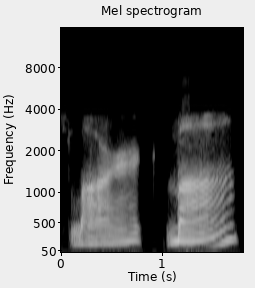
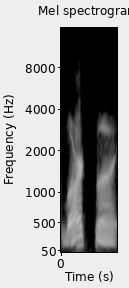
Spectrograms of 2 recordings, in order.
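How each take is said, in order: First: The pitch rises at the end of the word. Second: The pitch stays flat through the word. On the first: This is how the speakers of that language say it. "the way they pronounce it is Larkma ... So they have the tones go up at the end" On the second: This is the everyday American English way of saying it. "if we say Larkma in American English, it's just kind of flat"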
